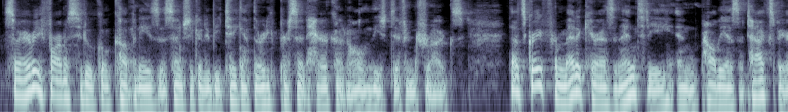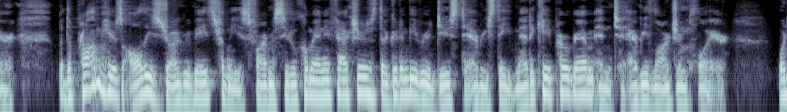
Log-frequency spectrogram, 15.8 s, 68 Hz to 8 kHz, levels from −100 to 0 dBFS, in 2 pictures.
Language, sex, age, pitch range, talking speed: English, male, 40-59, 100-125 Hz, 225 wpm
